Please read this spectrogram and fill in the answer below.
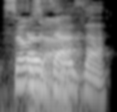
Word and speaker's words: Sousa: That was a Z. Sousa.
